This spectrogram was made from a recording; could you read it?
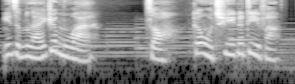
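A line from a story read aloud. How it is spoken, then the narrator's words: Mischievous grinning tone. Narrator (Chinese): 他笑得坏坏说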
